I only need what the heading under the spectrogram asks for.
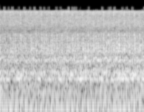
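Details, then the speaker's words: Honda Fit that is noisy, weak and misfiring, idling before throttle body service: uneven, lumpy idle with a light ticking knock through the low thrum; excessive intake valve clearance makes it run rough. "Eu já vou ter certeza se tem mais irregularidades ou não come isso um dia vai querer fazer uma revisão aqui no motor porque essa marcha lenta dele né tá bem estranha"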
